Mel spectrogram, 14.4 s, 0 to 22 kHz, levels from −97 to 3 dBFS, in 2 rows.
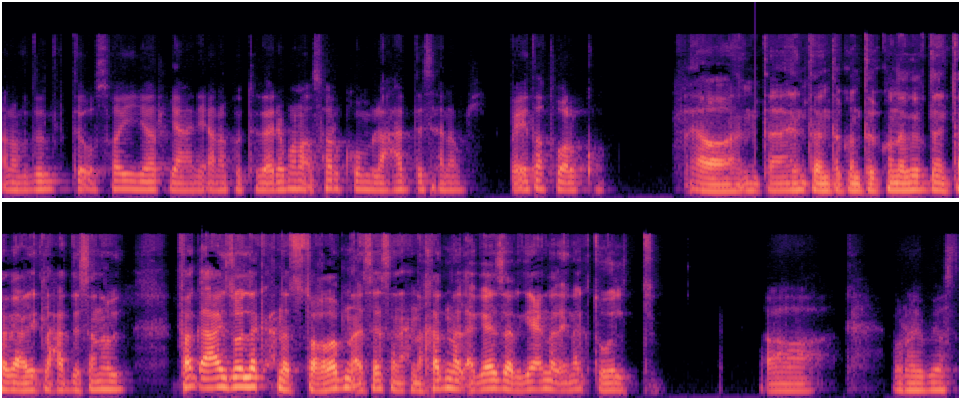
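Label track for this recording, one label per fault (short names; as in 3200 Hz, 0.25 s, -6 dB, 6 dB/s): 5.650000	5.650000	pop -21 dBFS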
